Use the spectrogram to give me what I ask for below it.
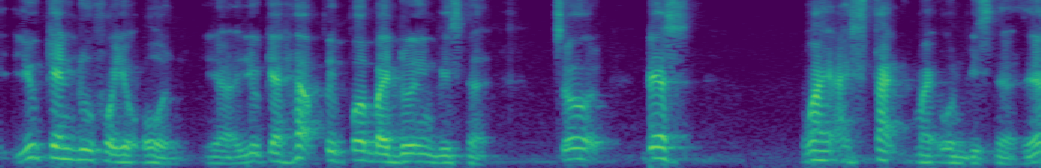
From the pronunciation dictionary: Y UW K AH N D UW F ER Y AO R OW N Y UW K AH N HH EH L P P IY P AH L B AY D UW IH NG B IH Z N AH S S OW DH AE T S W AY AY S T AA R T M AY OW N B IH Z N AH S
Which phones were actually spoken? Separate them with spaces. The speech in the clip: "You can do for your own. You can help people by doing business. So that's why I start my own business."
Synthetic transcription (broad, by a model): Y UW K AH N D UW F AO Y AO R OW N Y UW K AH N HH EH L P P IY P AH L B AY D UW IH NG B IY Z N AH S S OW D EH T S W AY AY S T AA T M AY OW N B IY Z N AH S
